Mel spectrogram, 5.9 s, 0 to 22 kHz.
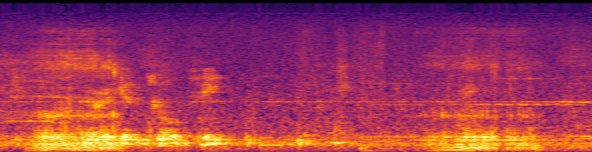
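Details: Old man filmed around 7:40pm: loud, rough, rumbling snores with repeated throaty rattles on the in-breath; loud snoring.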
